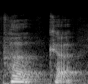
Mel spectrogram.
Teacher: So if we have a sound like B, K, because of the voiceless consonant K coming after the voiced consonant b, it will not be spoken like b, k, it will be pronounced like p, k, because p is the voiceless variant of b, and b is the voiced one.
